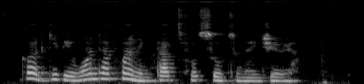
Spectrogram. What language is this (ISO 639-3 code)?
pcm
